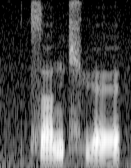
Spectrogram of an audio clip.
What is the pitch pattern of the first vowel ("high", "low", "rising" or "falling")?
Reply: rising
